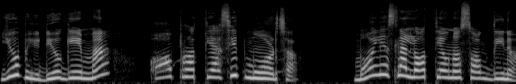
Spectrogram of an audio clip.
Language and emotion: Nepali, surprised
